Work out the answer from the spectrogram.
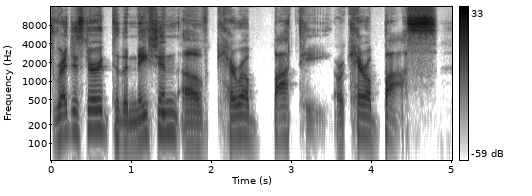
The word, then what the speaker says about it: Kiribati: It's pronounced Kiribati. It's pronounced Kiribati.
